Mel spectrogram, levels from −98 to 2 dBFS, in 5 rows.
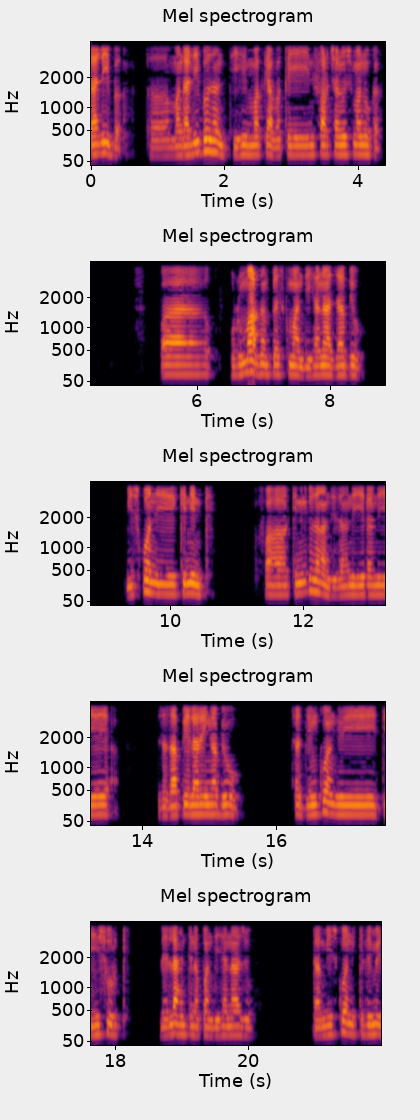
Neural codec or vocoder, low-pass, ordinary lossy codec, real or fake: none; 3.6 kHz; none; real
